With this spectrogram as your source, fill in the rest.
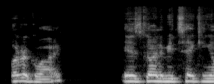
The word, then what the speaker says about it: Uruguay: Because Uruguay, actually, pronounce it correctly. Uruguay is going to be taking on Colombia today, and they are going to also have Ecuador as the game.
